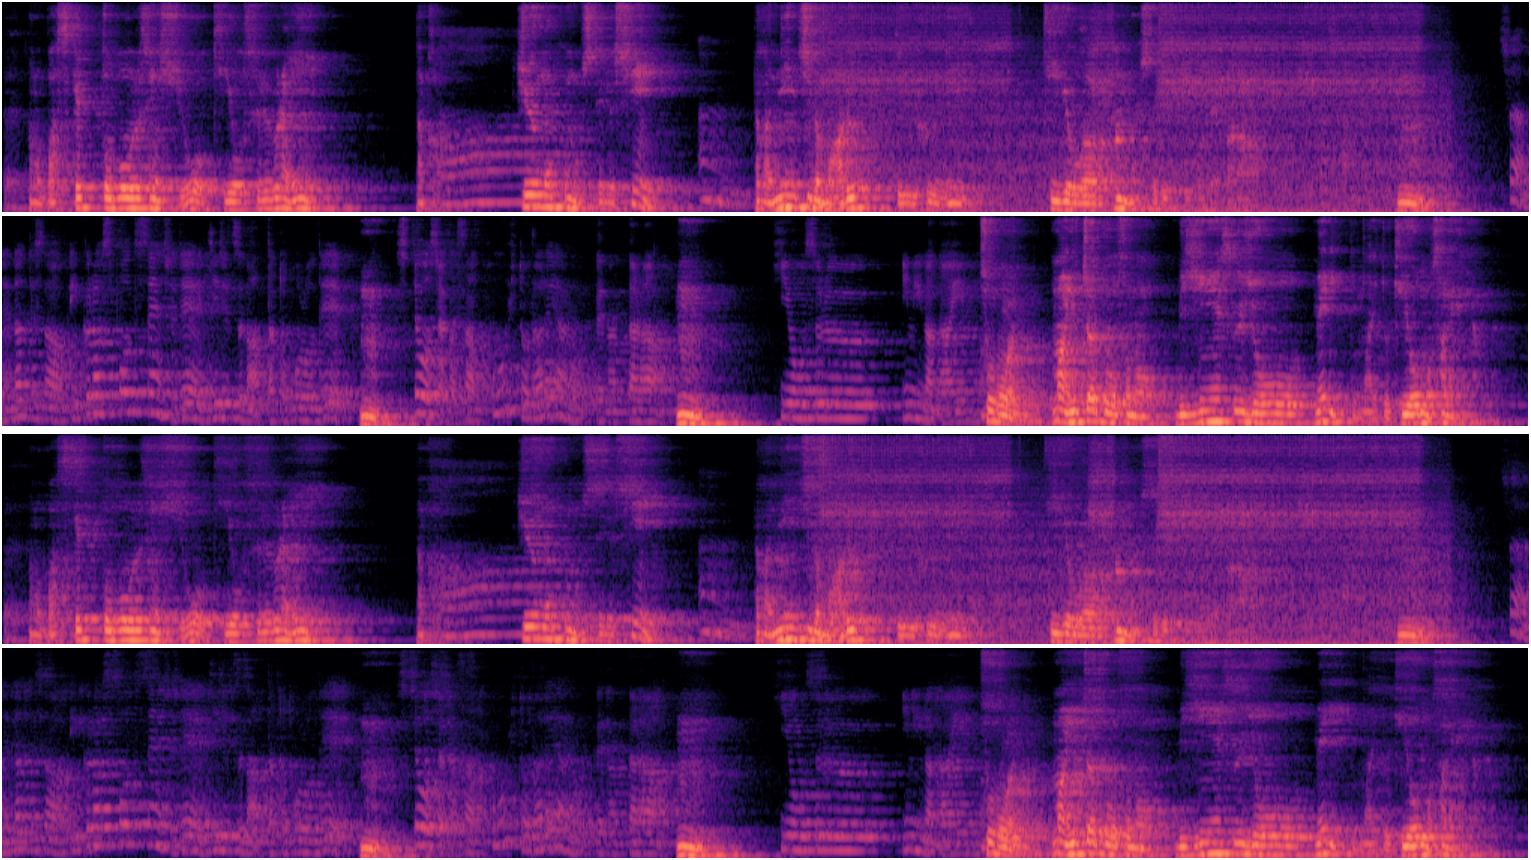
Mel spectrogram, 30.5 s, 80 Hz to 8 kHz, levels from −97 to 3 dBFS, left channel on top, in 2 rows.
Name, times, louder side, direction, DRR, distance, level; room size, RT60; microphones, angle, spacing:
voice 1, 0.3-3.2 4.1-4.4 5.2-6.6 7.5-8.6 8.9-9.7 10.4-12.6 13.9-14.3 18.8-19.1 22.0-22.3 25.0-30.1, left 1 dB, 80° left, 3 dB, 1.9 m, -27 dB
voice 2, 4.4-5.9 7.0-7.4 10.8-11.5 13.1-13.6 15.1-18.7 19.4-21.9 23.0-23.9 24.3-25.4, left 1 dB, 50° left, 1 dB, 6.5 m, -46 dB
sound 1, 8.0-14.5, right 1 dB, 5° right, 1.5 m, -43 dB
26.5 x 19.0 x 8.4 m, 1.5 s
head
